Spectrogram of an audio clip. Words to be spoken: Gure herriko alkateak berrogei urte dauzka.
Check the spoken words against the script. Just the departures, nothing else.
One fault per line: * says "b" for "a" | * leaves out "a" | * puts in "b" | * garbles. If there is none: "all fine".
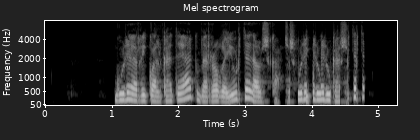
* garbles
